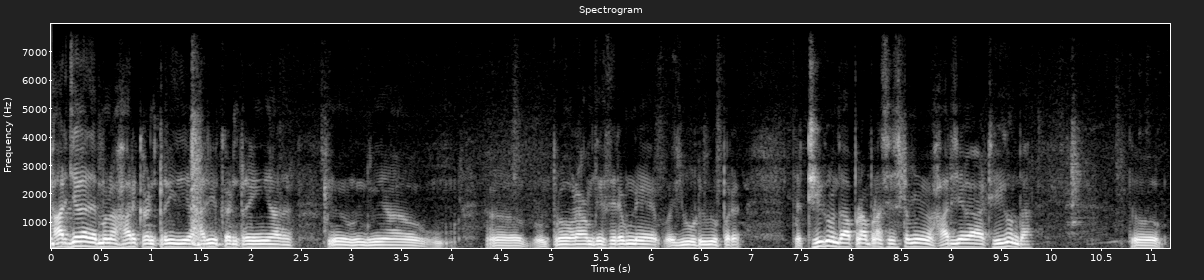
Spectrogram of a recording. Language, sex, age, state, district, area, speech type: Dogri, male, 45-60, Jammu and Kashmir, Udhampur, rural, spontaneous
